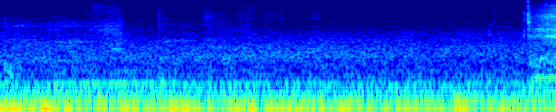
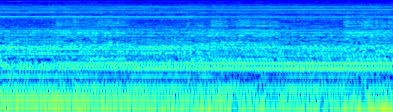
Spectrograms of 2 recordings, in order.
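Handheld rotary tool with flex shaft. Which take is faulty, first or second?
first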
